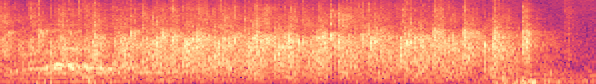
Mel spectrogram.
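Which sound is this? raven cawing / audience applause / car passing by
audience applause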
